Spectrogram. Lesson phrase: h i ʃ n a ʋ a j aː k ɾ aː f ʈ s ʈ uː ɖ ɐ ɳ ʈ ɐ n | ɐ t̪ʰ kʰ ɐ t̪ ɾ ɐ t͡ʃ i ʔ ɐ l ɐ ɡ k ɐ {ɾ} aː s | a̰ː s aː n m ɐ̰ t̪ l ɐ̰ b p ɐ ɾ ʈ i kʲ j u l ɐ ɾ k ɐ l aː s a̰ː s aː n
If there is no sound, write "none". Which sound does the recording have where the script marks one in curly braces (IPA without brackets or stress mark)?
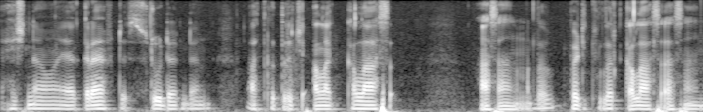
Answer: l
